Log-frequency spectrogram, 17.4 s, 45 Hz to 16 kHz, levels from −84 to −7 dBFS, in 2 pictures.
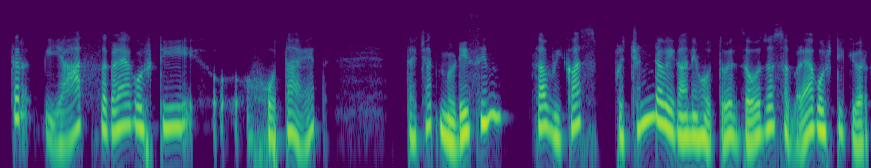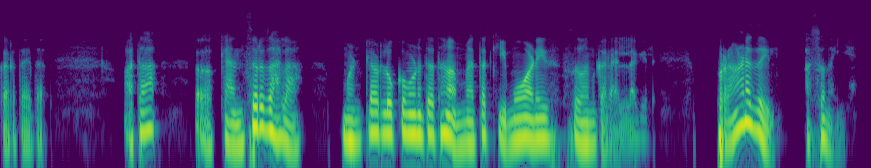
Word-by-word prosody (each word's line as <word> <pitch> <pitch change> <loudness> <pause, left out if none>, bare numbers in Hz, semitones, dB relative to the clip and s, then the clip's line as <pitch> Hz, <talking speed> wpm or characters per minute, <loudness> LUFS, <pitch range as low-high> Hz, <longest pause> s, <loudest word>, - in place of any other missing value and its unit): तर 255 - -1 0.2
ह्या 105 - -5 0.2
सगळ्या 175 +3 -1
गोष्टी 190 0 -3 0.2
होत 130 +1 -9
आहेत. 155 - -5 0.8
त्याच्यात 175 +8 -5
मेडिसिनचा 220 - 0
विकास 165 - -3 0.2
प्रचंड 195 - -1
वेगाने 145 -10 +2
होतोय. 135 +1 -1
जवळ-जवळ 140 +11 0
सगळ्या - - -2
गोष्टी 165 -1 0
क्युअर 110 -8 -4
करता - - -8
येतात. - - -10 0.8
आता 165 +2 +1 0.4
अ, 110 - -3
कॅन्सर 110 - +4
झाला, 130 - +3 0.5
म्हटल्यावर 125 +6 +3
लोकं 150 +1 +4
म्हणतात, 145 -1 +4
"हं, 135 -8 +6
मी 110 - +1
आता 110 +6 0
किमो 120 0 +2
आणि 125 0 +5 0.2
सहन 110 -3 +2
करायला - - -8
लागेल. 125 -1 -13 0.7
प्राण 175 - +6
जाईल 155 -5 +3 0.3
असं 130 +2 -2
नाही 95 - -11
आहे." - - -30
145 Hz, 130 wpm, -24 LUFS, 125-180 Hz, 0.8 s, हं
